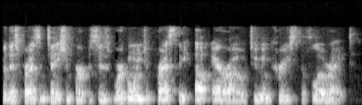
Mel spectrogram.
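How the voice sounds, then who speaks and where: A man with a lowish voice, speaking at normal speed, narrates an instructional slide presentation as a webinar trainer, methodical and step by step. The audio is dull and lo-fi, typical of a webinar.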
